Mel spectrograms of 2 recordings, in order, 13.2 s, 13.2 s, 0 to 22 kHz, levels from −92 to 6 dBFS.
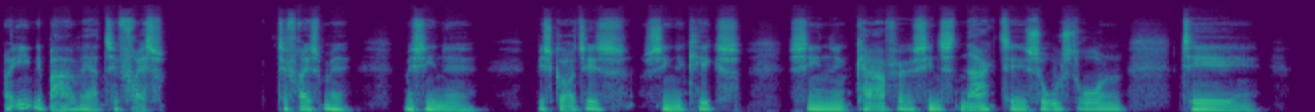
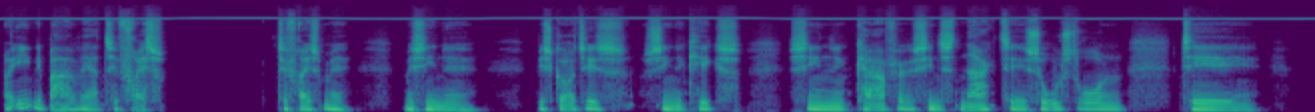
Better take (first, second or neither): first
